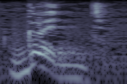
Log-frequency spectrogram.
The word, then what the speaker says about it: good: Então, sozinho eu vou dizer 70% good. Para no D, mas diz o D um pouquinho good.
